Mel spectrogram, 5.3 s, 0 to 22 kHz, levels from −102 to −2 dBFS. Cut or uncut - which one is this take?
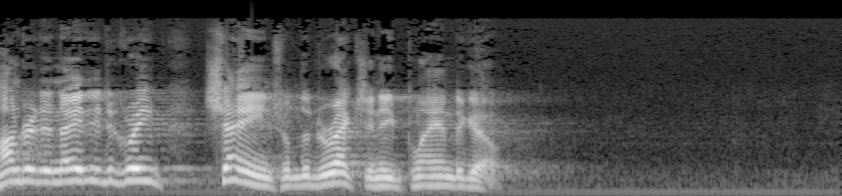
uncut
